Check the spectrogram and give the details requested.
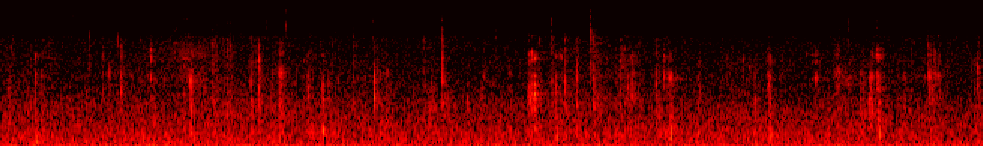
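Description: Faint chewing of a mouthful of burger: sparse soft clicks and smacks, barely above near silence.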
